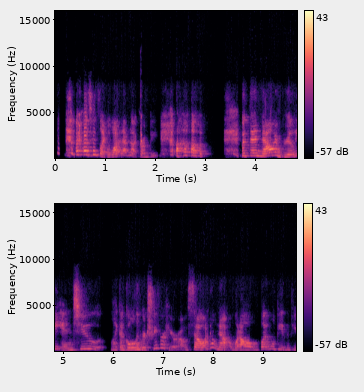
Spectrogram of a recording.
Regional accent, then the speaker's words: Ontario, Canada; So I am actually from Ontario, which is for those who know Canadian geography, it's like central-ish, central east in Canada. No ocean. It's not super scenic aside from lakes. We have nice lakes, but just a lot of rock.

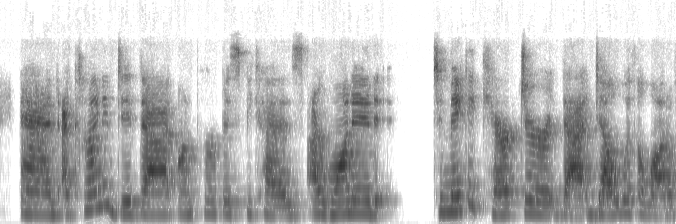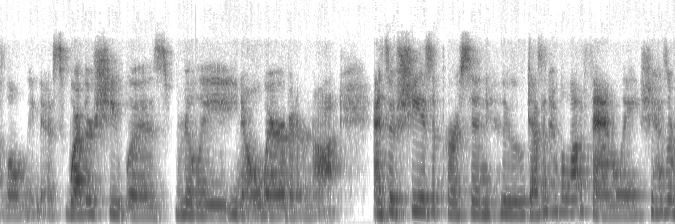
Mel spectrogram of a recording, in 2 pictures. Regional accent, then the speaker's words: Ontario, Canada; So I am actually from Ontario, which is for those who know Canadian geography, it's like central-ish, central east in Canada. No ocean. It's not super scenic aside from lakes. We have nice lakes, but just a lot of rock.

